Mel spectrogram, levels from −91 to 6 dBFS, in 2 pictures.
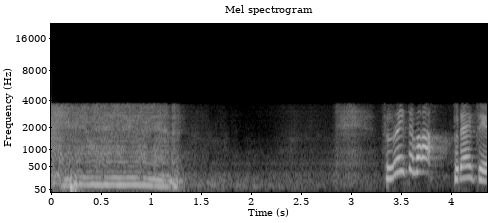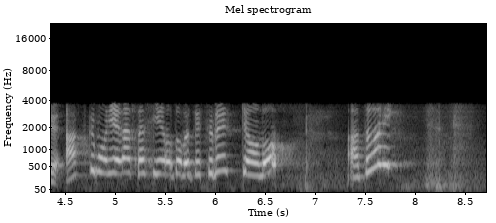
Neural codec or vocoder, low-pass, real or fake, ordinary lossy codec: codec, 16 kHz, 1 kbps, FunCodec, trained on LibriTTS, 50 frames a second; 3.6 kHz; fake; none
